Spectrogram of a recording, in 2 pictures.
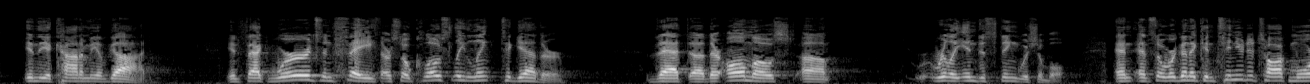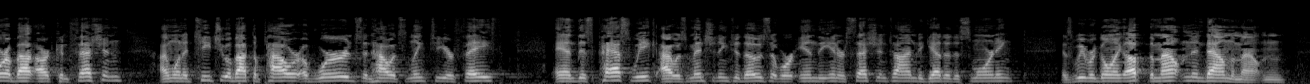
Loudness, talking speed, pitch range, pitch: -20 LUFS, 185 wpm, 145-175 Hz, 155 Hz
